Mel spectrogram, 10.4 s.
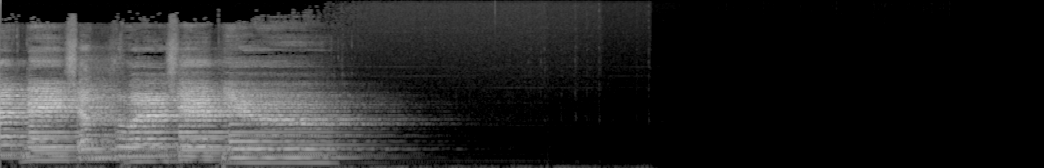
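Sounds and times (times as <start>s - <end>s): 
choir singing: 0.0s - 4.3s.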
